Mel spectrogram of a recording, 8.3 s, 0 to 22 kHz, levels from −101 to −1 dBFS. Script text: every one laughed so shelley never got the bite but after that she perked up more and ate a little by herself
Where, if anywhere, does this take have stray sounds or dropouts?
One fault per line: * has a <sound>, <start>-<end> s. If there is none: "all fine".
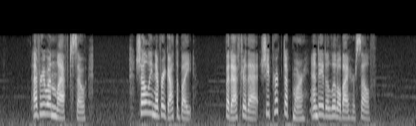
all fine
